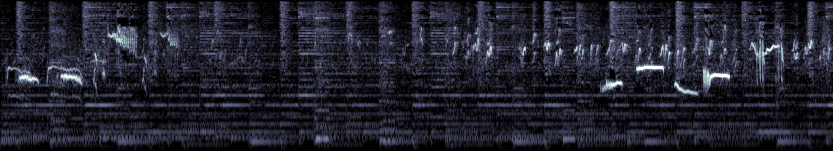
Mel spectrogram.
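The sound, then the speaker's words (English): Birds chirp in short, bright whistled calls over soft acoustic instrumental music, with a few clustered tweets near the start and another burst of calls toward the end. “Some of the sweetest sounds in nature are made by birds”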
